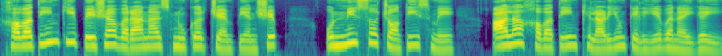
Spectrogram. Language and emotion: Urdu, neutral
